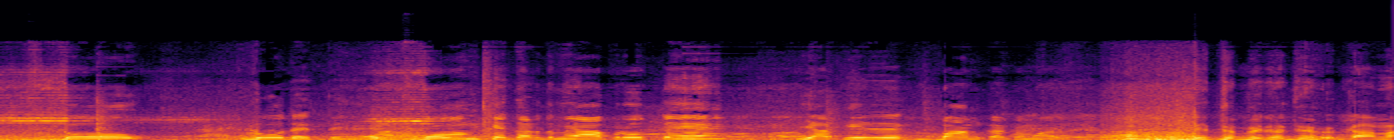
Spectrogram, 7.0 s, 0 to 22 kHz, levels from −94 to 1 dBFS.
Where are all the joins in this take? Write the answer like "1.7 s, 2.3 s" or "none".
1.9 s, 5.6 s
